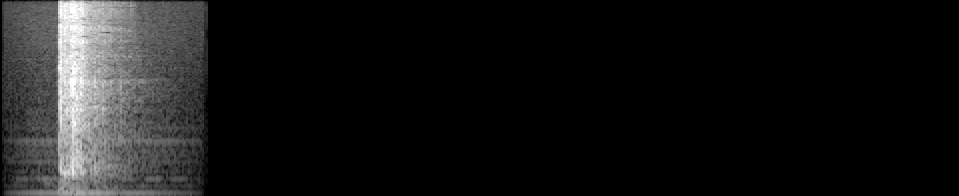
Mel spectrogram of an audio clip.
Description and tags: mp toaster
A kitchen toaster.
toaster, kitchen, household, toast, food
